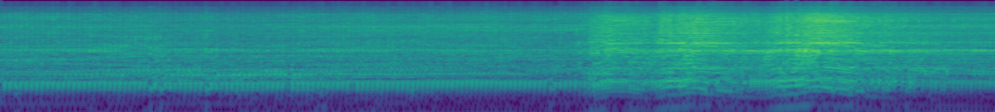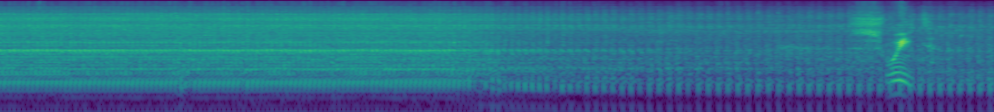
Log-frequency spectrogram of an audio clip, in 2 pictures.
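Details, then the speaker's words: Small engine idling just after starting following a week unused, battery revived with Epsom salt: steady rapid putter with a brief throttle blip midway, then settling smoothly; healthy idle. "Definitely ready to go. Yep, my battery trick worked with the Epsom salt, so that's awesome."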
